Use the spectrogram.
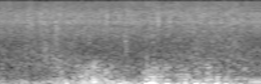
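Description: Thunderstorm with rain in the video game Outlaws of the Old West: low rumbling thunder rolls over a hiss of steady rainfall, loud and close throughout.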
